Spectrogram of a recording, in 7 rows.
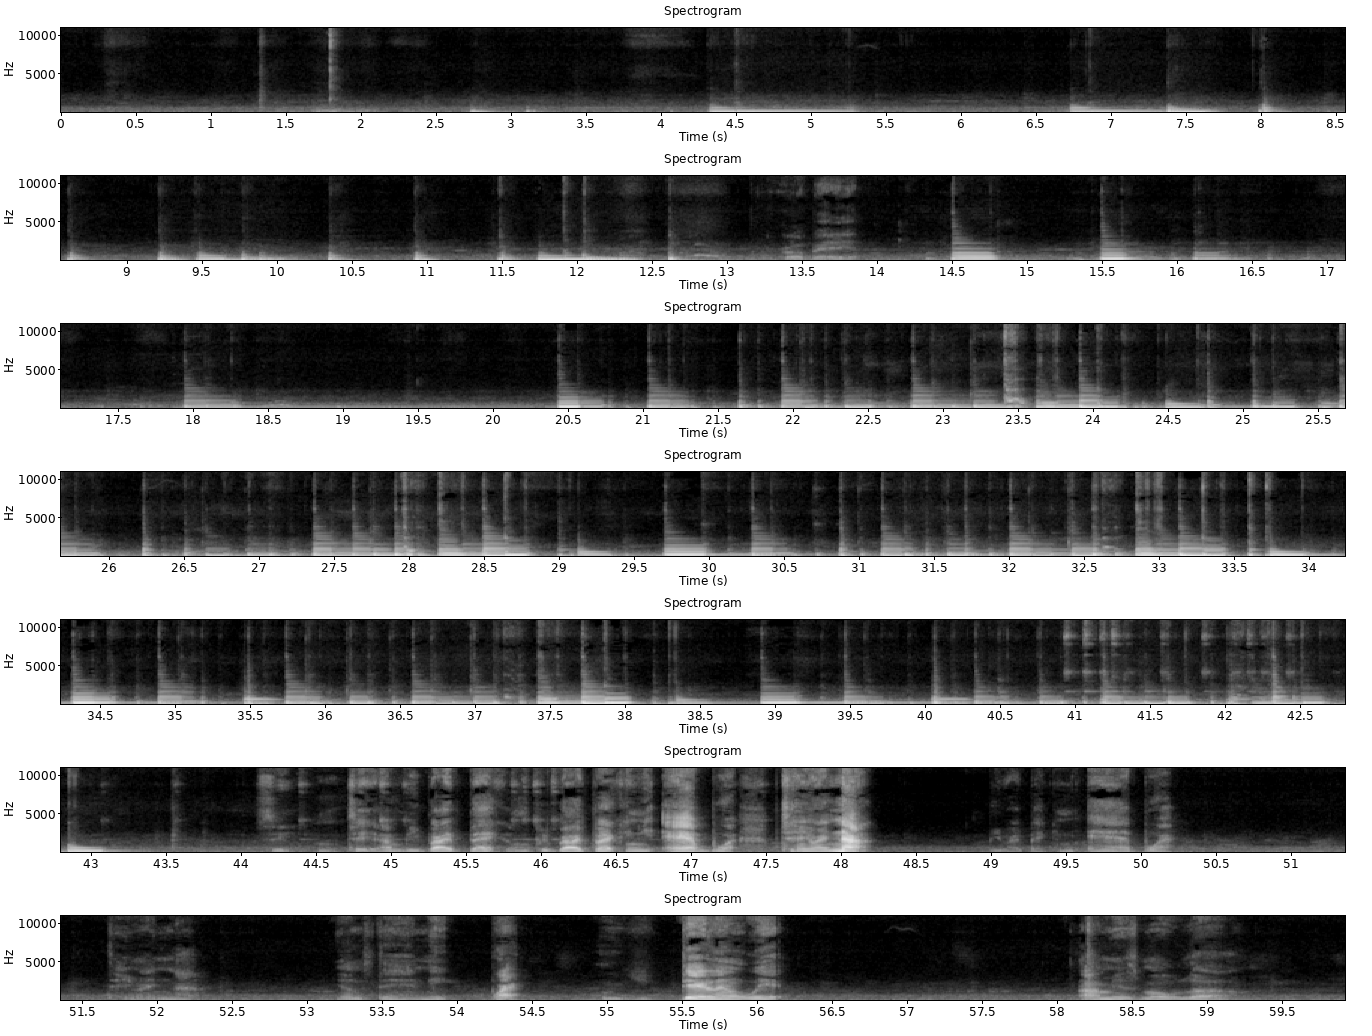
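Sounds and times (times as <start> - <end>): bass guitar plucked notes: 2.8 - 3.1, 4.3 - 5.4, 6.7 - 12.7, 14.4 - 16.6, 17.9 - 43.3.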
